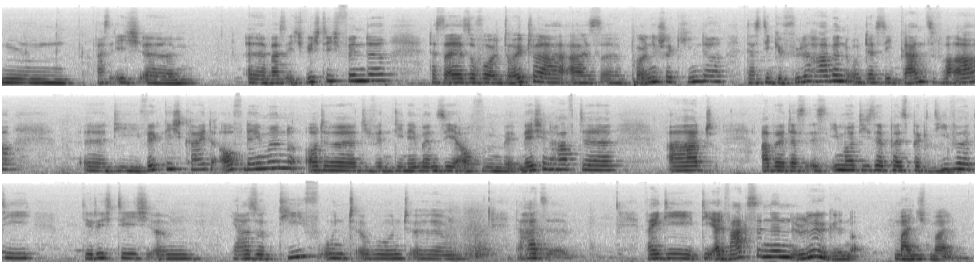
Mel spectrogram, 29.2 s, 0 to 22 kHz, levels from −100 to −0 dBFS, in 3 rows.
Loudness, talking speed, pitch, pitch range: -27 LUFS, 125 wpm, 195 Hz, 175-220 Hz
